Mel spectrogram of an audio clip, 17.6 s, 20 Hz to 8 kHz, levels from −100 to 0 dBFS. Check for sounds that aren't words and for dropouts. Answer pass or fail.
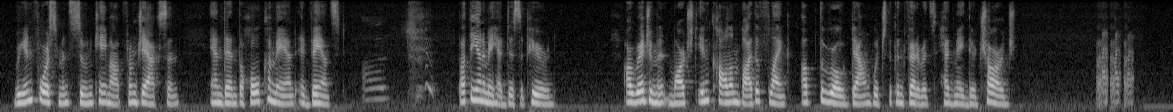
fail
